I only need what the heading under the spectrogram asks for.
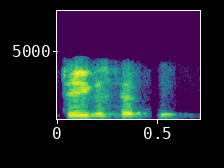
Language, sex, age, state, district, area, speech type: Hindi, male, 45-60, Uttar Pradesh, Chandauli, urban, conversation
